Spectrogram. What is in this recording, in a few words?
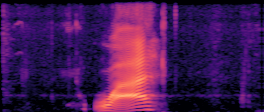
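"wan2", Mandarin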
